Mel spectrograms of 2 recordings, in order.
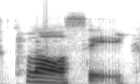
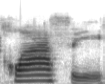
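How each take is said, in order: First: "classy" with a long British ah, like "clah-see"; British pronunciation. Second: "classy" with the American short a; American pronunciation. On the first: Retold or imitated. Host imitating her UK cousin, drawn-out British "classy". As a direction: draw out "classy" slowly with a broad British a. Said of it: "When she speaks with her accent". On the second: Shown as a demonstration. Host showing how her cousin doesn't say it, American "classy". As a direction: say "classy" the American way, pushed out loud. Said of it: "Not classy, she sounds classy".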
